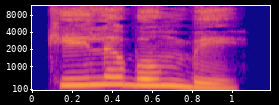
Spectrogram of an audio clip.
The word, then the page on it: ಕೀಲುಬೊಂಬೆ: kīlu bombe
